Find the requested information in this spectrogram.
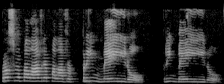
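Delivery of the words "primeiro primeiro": primeiro stretched as pri-mei-ro; syllable by syllable. Shown as a demonstration. Teacher presenting a word to students, primeiro in stretched syllables. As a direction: sound out each syllable of primeiro. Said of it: "Temos três sílabas".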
